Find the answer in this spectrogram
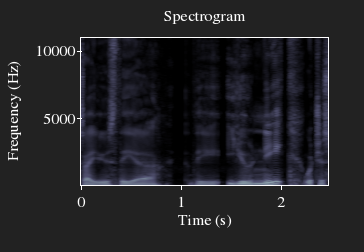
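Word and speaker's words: Yuneec: who are curious I use the uh the unique which is spelled y u NE C uh q500 which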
